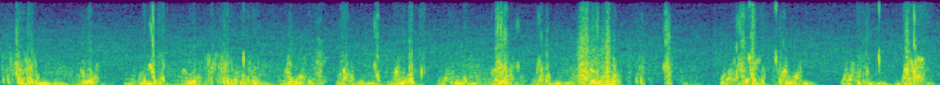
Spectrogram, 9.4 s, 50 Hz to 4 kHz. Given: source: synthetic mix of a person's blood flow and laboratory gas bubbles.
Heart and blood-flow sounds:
Doppler ultrasound of blood flow; precordium
0.00-0.39 s: bubbles
1.41-1.67 s: bubbles
2.03-2.62 s: bubbles
2.88-2.98 s: bubbles
3.02-3.27 s: bubbles
3.40-3.48 s: bubbles
3.72-3.81 s: bubbles
3.92-4.26 s: bubbles
4.47-4.69 s: bubbles
4.89-5.23 s: bubbles
5.35-5.50 s: bubbles
6.33-6.46 s: bubbles
6.62-6.73 s: bubbles
7.31-7.67 s: bubbles
7.73-7.98 s: bubbles
8.55-8.71 s: bubbles
8.74-8.82 s: bubbles
9.01-9.31 s: bubbles
From the record:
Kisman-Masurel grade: 243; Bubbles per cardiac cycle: several, 3 to 8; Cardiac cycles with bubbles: 100%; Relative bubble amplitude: loud (0.450 to 0.775); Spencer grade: 3 (all of the cardiac periods contain showers or single bubble signals, but not dominating or overriding the cardiac motion signals); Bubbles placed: anywhere in the cardiac cycle

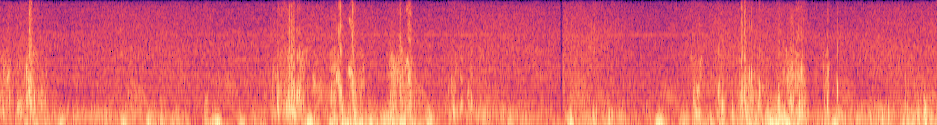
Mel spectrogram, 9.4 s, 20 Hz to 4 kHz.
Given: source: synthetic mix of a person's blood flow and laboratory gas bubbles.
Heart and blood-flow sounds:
Doppler ultrasound of blood flow; subclavian vein
0.00-0.49 s: bubbles
2.70-3.10 s: bubbles
3.12-3.24 s: bubbles
3.29-3.66 s: bubbles
3.87-4.24 s: bubbles
4.48-4.75 s: bubbles
4.78-4.88 s: bubbles
6.91-7.05 s: bubbles
7.16-7.27 s: bubbles
7.37-7.64 s: bubbles
7.75-8.08 s: bubbles
8.23-8.42 s: bubbles
From the record:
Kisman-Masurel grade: 332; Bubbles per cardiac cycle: rolling drumbeat, 9 or more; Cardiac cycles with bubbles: 50 to 99%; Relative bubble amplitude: moderate (0.250 to 0.450); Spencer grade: 3 (all of the cardiac periods contain showers or single bubble signals, but not dominating or overriding the cardiac motion signals); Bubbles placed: anywhere in the cardiac cycle

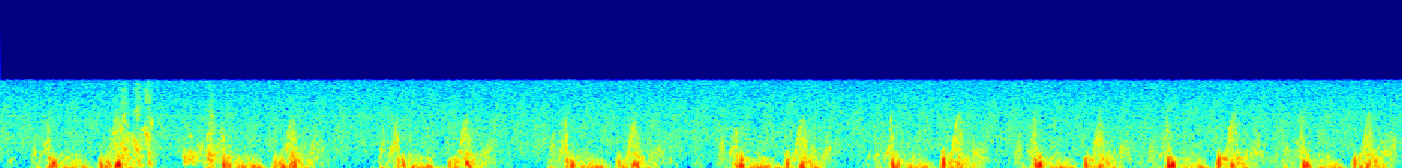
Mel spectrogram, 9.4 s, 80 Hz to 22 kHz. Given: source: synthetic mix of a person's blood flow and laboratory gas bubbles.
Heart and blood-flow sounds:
Doppler ultrasound of blood flow; precordium
0.78-1.03 s: bubbles
1.21-1.55 s: bubbles
From the record:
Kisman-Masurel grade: 211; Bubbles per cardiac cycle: several, 3 to 8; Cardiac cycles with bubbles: 1 to 10%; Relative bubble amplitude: barely perceptible (0.100 to 0.250); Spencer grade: 1 (occasional bubble signal discernible with the cardiac motion signal, with majority of cardiac periods free of bubbles); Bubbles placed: anywhere in the cardiac cycle

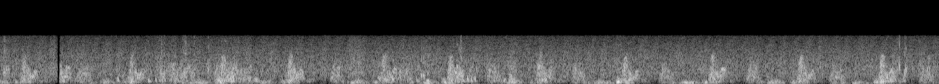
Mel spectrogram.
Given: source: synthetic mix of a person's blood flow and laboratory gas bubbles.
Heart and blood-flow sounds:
Doppler ultrasound of blood flow; precordium
0.00-0.12 s: bubbles
1.12-1.27 s: bubbles
1.46-1.95 s: bubbles
2.06-2.64 s: bubbles
3.77-3.82 s: bubbles
3.90-3.98 s: bubbles
4.04-4.11 s: bubbles
4.16-4.33 s: bubbles
4.52-4.81 s: bubbles
4.90-5.18 s: bubbles
8.75-9.10 s: bubbles
9.18-9.22 s: bubbles
9.27-9.33 s: bubbles
From the record:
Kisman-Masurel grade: 232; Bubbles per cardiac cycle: several, 3 to 8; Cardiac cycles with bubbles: 50 to 99%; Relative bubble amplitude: moderate (0.250 to 0.450); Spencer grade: 3 (all of the cardiac periods contain showers or single bubble signals, but not dominating or overriding the cardiac motion signals); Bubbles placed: anywhere in the cardiac cycle

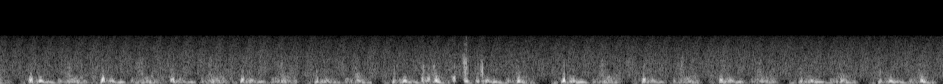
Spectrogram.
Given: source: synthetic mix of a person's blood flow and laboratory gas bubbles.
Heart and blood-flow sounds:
Doppler ultrasound of blood flow; precordium
4.21-4.41 s: bubbles
4.51-4.58 s: bubbles
4.62-4.71 s: bubbles
4.79-4.86 s: bubbles
From the record:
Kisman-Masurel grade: 223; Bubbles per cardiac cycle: several, 3 to 8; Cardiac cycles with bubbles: 10 to 50%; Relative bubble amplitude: loud (0.450 to 0.775); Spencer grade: 2 (many but less than half of the cardiac periods contain bubble signals, singularly or in groups); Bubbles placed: anywhere in the cardiac cycle

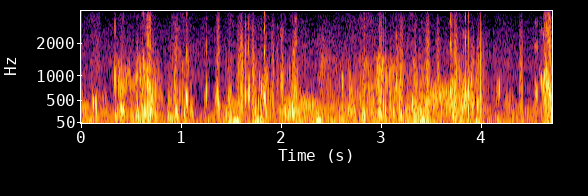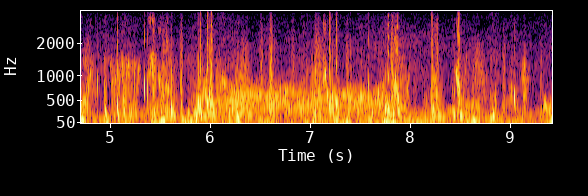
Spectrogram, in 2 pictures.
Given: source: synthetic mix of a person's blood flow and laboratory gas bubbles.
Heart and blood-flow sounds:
Doppler ultrasound of blood flow; subclavian vein
0.08-0.19 s: bubbles
0.30-0.81 s: bubbles
0.84-1.15 s: bubbles
1.22-1.28 s: bubbles
1.33-1.41 s: bubbles
1.43-1.53 s: bubbles
1.61-1.91 s: bubbles
1.98-2.21 s: bubbles
2.51-3.50 s: bubbles
3.64-4.00 s: bubbles
4.13-4.21 s: bubbles
4.52-5.67 s: bubbles
5.75-6.50 s: bubbles
6.89-7.32 s: bubbles
7.37-7.44 s: bubbles
7.47-8.02 s: bubbles
8.21-8.35 s: bubbles
8.40-8.59 s: bubbles
8.79-8.90 s: bubbles
8.98-9.20 s: bubbles
9.32-9.37 s: bubbles
From the record:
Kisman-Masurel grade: 342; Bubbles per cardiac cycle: rolling drumbeat, 9 or more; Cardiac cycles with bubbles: 100%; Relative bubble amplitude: moderate (0.250 to 0.450); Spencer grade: 3 (all of the cardiac periods contain showers or single bubble signals, but not dominating or overriding the cardiac motion signals); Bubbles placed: anywhere in the cardiac cycle

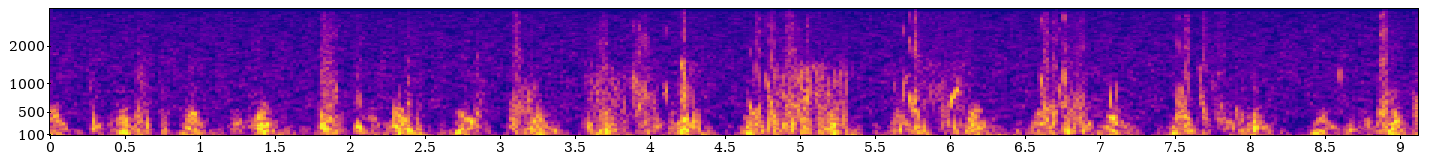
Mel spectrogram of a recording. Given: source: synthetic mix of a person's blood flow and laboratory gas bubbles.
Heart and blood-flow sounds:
Doppler ultrasound of blood flow; precordium
0.26-0.35 s: bubbles
0.56-0.81 s: bubbles
0.90-0.98 s: bubbles
1.77-1.95 s: bubbles
2.02-2.14 s: bubbles
2.25-2.54 s: bubbles
2.82-2.94 s: bubbles
3.06-3.27 s: bubbles
3.54-4.37 s: bubbles
4.63-5.35 s: bubbles
5.59-6.16 s: bubbles
6.59-6.96 s: bubbles
7.04-7.15 s: bubbles
7.50-7.86 s: bubbles
7.89-8.07 s: bubbles
8.55-8.76 s: bubbles
8.83-8.99 s: bubbles
9.07-9.13 s: bubbles
From the record:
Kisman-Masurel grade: 232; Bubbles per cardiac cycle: several, 3 to 8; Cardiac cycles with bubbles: 50 to 99%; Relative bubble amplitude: moderate (0.250 to 0.450); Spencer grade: 3 (all of the cardiac periods contain showers or single bubble signals, but not dominating or overriding the cardiac motion signals); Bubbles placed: anywhere in the cardiac cycle

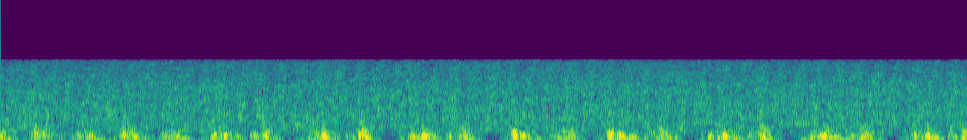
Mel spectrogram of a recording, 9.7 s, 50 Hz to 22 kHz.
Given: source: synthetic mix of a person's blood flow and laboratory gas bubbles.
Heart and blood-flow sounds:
Doppler ultrasound of blood flow; precordium
no bubbles
From the record:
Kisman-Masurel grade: 000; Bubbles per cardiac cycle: 0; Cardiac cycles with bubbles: 0%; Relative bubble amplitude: no bubbles discernible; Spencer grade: 0 (complete lack of bubble signals)

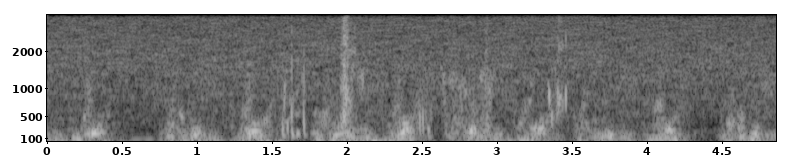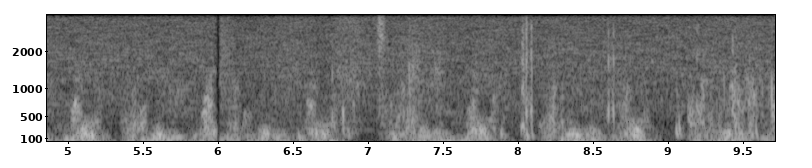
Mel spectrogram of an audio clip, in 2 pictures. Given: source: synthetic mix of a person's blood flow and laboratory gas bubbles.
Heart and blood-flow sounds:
Doppler ultrasound of blood flow; precordium
1.53-1.76 s: bubbles
1.90-2.13 s: bubbles
2.45-3.00 s: bubbles
3.33-3.50 s: bubbles
6.74-6.94 s: bubbles
7.13-7.46 s: bubbles
7.86-7.97 s: bubbles
8.00-8.13 s: bubbles
8.21-8.28 s: bubbles
8.57-8.67 s: bubbles
9.03-9.72 s: bubbles
From the record:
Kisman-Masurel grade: 232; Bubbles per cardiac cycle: several, 3 to 8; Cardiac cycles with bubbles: 50 to 99%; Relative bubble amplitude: moderate (0.250 to 0.450); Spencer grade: 3 (all of the cardiac periods contain showers or single bubble signals, but not dominating or overriding the cardiac motion signals); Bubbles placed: only in the low amplitude regions of the cardiac cycle

